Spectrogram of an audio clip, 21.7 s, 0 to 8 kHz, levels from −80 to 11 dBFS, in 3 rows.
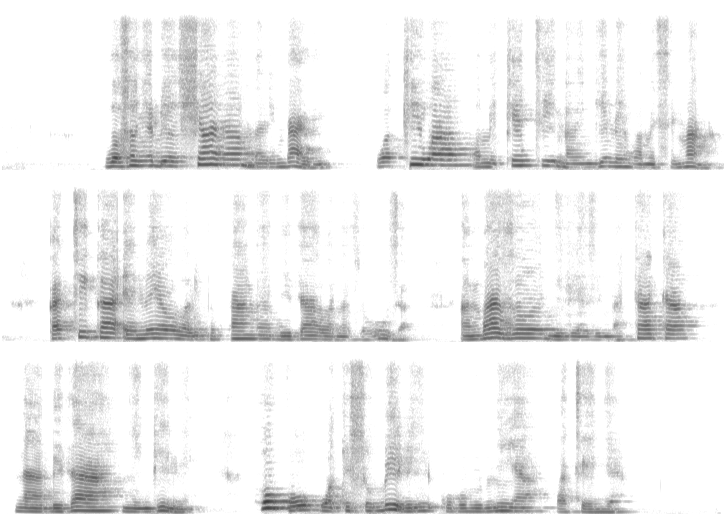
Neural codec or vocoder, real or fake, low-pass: codec, 32 kHz, 1.9 kbps, SNAC; fake; 7.2 kHz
